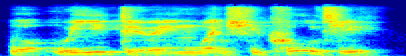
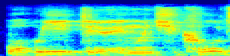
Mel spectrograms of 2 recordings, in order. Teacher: what doing and called are stressed were and you are weak the u on the end is not stressed but not weak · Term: stress and weak forms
